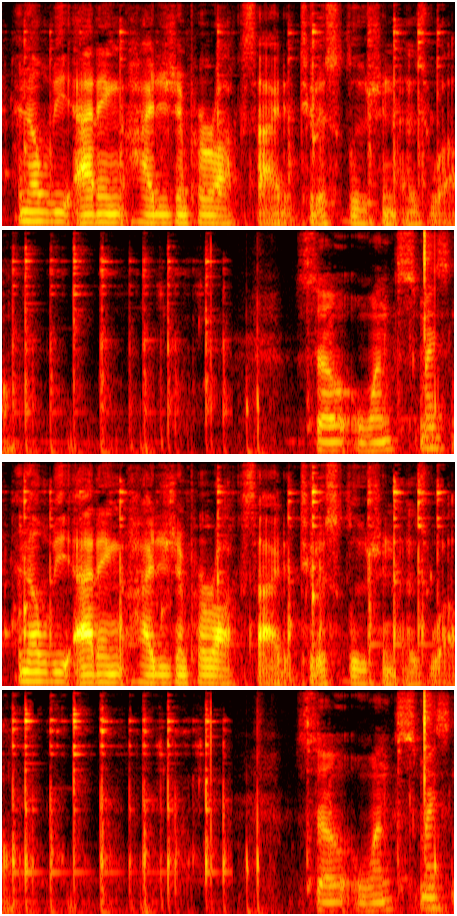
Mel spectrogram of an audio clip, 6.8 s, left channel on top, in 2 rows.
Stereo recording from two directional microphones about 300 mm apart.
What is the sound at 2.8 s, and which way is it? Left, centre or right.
Cutlery, left.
